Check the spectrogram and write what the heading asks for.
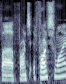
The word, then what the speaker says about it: Frontschwein: Well, we're going to go the track Europa Progret off Frontschwein. Is that how you pronounce it? That's correct.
